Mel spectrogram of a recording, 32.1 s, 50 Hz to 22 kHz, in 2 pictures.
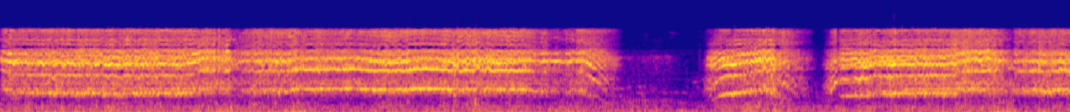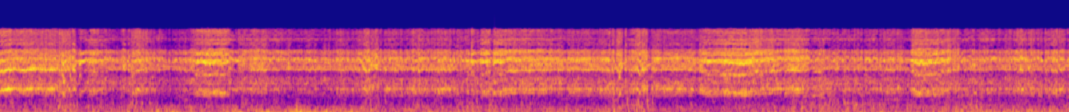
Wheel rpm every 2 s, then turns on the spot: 220, 210, 220, 220, 140, 70, 130, 220, 220, 230, 230, 220, 230, 230, 230, 230.
10-12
